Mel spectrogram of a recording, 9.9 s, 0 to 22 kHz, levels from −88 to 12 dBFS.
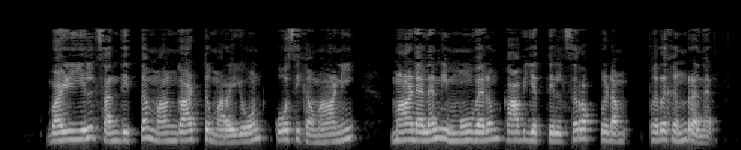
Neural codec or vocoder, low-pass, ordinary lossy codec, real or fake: none; 10.8 kHz; AAC, 48 kbps; real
